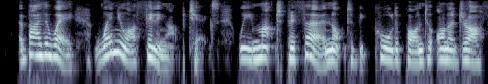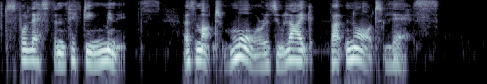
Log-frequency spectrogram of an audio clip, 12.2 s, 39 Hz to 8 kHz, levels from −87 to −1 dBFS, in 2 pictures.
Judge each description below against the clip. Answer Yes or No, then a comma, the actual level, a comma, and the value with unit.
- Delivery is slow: No, average, 165 wpm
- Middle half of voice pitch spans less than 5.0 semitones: No, average, 5.3 semitones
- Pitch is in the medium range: Yes, medium, 180 Hz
